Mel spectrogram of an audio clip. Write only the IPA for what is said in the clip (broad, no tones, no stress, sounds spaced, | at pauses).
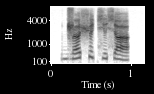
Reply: ɖ͡ʐ ɐ ʃ ɘ t͡ɕ ɨ ɕ a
